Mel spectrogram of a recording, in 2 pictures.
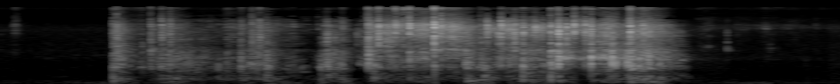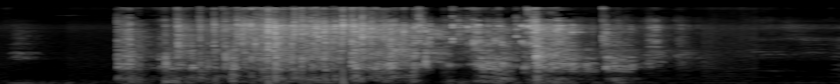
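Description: Clear plastic blister tray of an action-figure package crackling and crinkling as the figure is worked free, in two bouts of about three seconds each with a short pause between.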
